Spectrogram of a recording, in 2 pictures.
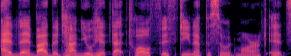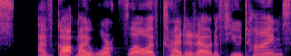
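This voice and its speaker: In a very clean, dry, close recording with no echo and a silent background, a woman with an ordinary speaking voice and a Canadian accent talks at a medium pitch and a fairly quick pace, with ordinary pitch variation and hardly any pauses. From Canada, Vancouver. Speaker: podcast strategist and voice coach. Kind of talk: interview conversation.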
